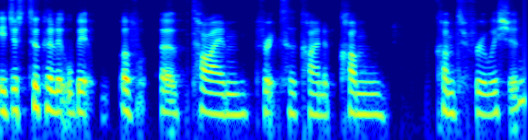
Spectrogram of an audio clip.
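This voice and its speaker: A woman in a South East London accent, fairly low in pitch with fairly even intonation, at a moderate pace, on a very clean, silent-background recording with dry, close sound and no echo. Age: 30s. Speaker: football coach and scout. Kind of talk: casual chat.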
